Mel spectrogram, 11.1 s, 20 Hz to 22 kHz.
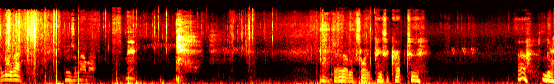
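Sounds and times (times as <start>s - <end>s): gravel scraping rustle: 0.0s - 7.9s.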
